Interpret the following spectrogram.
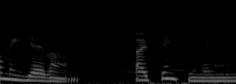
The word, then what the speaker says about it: Yelan: video all right so that's how we're going to pronounce it yelan yay absolutely photogenic that's obviously a breakthrough bulb there's lingering lifeline this type of clarion hello traveler call me jaelon i think you may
